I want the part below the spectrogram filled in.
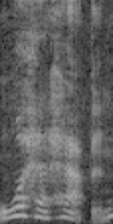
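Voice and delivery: high-pitched announcer-style title-call voice. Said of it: "on RuPaul's Drag Race when he says".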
